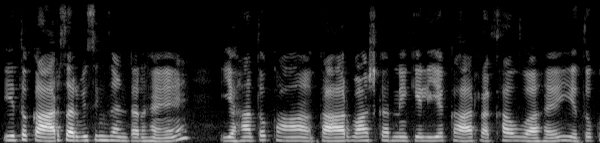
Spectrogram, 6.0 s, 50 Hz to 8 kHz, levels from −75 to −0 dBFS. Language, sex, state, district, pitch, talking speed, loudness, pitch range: Hindi, female, Haryana, Charkhi Dadri, 205 Hz, 200 wpm, -19 LUFS, 195-220 Hz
